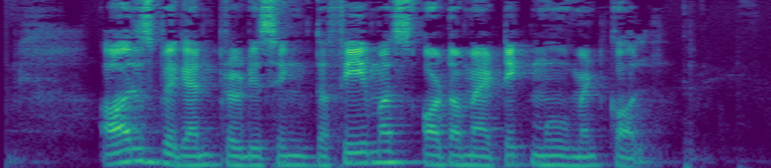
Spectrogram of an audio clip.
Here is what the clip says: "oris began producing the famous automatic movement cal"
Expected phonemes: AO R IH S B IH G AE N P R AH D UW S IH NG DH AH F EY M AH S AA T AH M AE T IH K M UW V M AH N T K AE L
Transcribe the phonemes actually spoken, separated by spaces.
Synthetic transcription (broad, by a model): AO R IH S B IH G AE N P R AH D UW S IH NG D AH F EY M AH S AA T AH M AE T IH K M UW V M AH N T K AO L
